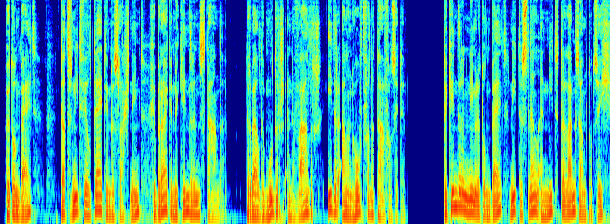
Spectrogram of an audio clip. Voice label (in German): flaemisch berlin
